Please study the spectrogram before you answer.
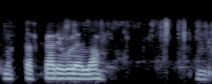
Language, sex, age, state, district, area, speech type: Kannada, male, 45-60, Karnataka, Davanagere, urban, conversation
